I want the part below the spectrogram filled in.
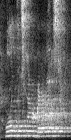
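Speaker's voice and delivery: high, loud coach push; rally the class to finish; loud encouragement. Real, not acted. Coach urging class at set end.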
